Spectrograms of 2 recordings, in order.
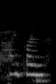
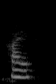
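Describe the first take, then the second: First: It is said with high, excited energy. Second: It is said with low, flat energy.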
